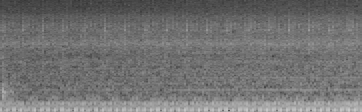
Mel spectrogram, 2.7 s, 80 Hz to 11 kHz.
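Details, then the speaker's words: Jeep 3.6 L Pentastar V6 after replacing a broken rocker arm that caused a valvetrain tick: smooth, even low idle with a steady pulse and no tick; the engine sounds healthy. "no click it's got no click no click she's purring again i'm happy i'm so happy oh my gosh just that little rocker that's all it was"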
